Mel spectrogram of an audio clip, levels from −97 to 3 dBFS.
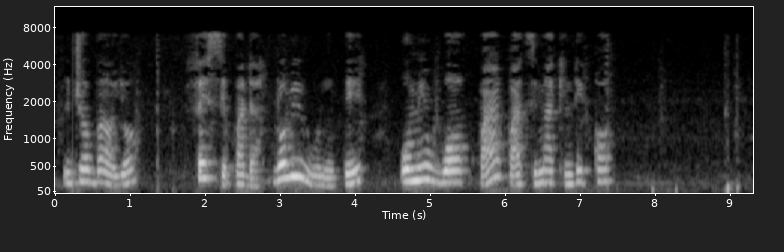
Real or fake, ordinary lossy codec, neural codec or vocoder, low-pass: real; AAC, 32 kbps; none; 7.2 kHz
